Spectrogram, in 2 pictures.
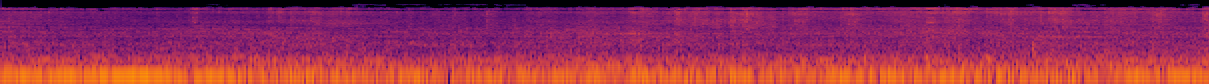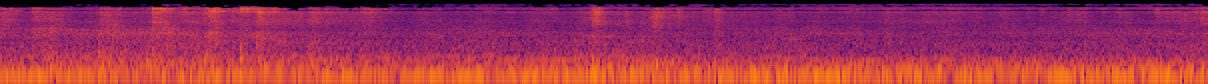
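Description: Double-stack intermodal container well cars rolling past, their steel wheels making a steady low rumble on the rail. A stretch of sharper, high metallic squeal and clicks comes about ten seconds in.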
